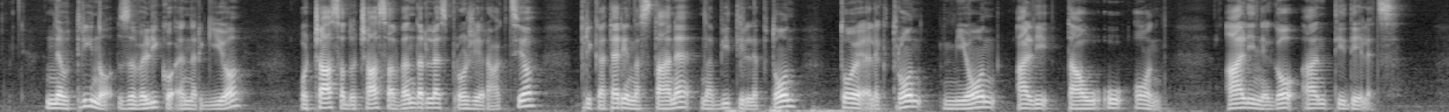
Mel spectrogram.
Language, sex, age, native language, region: Slovenian, male, 18-29, Slovenian, Savinja region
